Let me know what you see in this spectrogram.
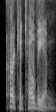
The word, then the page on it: kurchatovium: American English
